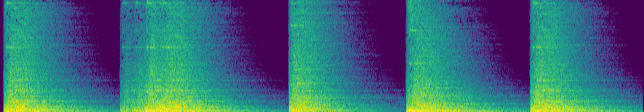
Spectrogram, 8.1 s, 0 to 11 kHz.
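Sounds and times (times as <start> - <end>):
orchestral minor chord hit from a synthesizer expansion board: 0.1 - 7.7.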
